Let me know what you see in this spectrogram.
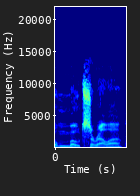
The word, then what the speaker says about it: mozzarella: Tomato mozzarella. – That's actually the correct way of pronouncing it.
